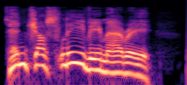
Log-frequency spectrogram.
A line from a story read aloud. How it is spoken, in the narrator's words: Lummy pleaded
